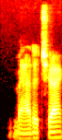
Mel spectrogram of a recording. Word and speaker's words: Matichak: Is that how you think you pronounce it? Matichak, yeah.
